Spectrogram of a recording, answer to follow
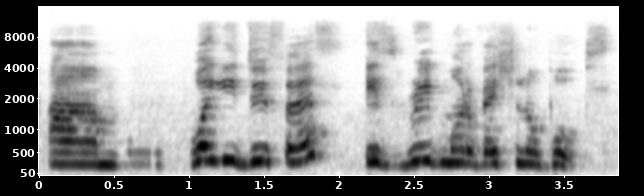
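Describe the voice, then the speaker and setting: Speaking unhurriedly in a high-pitched voice, a woman from Iraq plays a motivational coach in a casual interview. She rambles earnestly and encouragingly, often saying "like" and "you know," over dull, lo-fi sound.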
